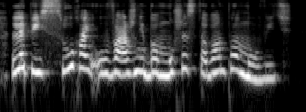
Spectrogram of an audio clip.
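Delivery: high little voice, mildly impatient. A narrator's reading. Bead impatiently tells Karolcia to listen, mild. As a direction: urge her to listen. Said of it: "głosik był teraz zniecierpliwiony".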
